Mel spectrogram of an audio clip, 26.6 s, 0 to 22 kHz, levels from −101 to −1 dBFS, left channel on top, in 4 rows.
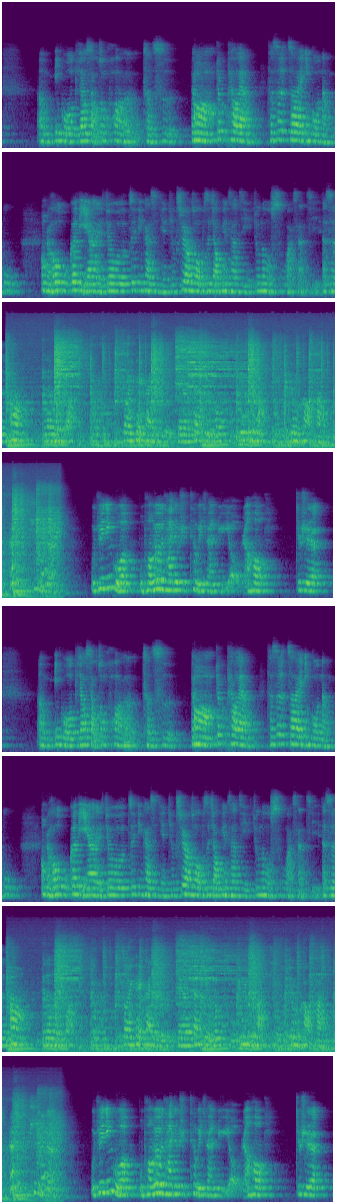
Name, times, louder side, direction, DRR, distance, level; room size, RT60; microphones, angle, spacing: voice 1, 0.7-3.4 4.5-5.0 5.3-6.8 7.5-13.4 14.1-15.4 15.7-19.9 20.7-20.9, equal, 75° right, -1 dB, 1.2 m, -30 dB
voice 2, 3.8-4.2 7.4-7.7 13.5-13.8 20.1-21.1 21.8-25.2 25.9-26.2, equal, 20° right, 2 dB, 0.5 m, -27 dB
sound 1, 13.4-21.2, left 3 dB, 60° left, 0.6 m, -29 dB
4.0 x 2.9 x 3.8 m, 0.72 s
head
